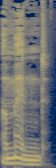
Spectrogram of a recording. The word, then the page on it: amend: British English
